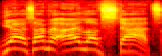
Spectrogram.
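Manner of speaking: pitched very high, spoken slowly. Retelling how Bronwyn talks, like a Mad Men woman. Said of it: "like a Mad Men woman or something".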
